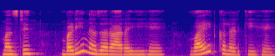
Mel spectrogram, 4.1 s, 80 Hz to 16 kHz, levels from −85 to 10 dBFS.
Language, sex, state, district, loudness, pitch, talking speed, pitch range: Hindi, female, Madhya Pradesh, Bhopal, -19 LUFS, 215 Hz, 145 wpm, 205-245 Hz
